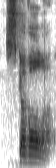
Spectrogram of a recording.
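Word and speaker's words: Scaevola: SC a the Ola Scoob Ola a couple probably different pronunciations for it I've always put Scoob Ola that's what's in my head so that's what I'm calling it buts Kavala is awesome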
